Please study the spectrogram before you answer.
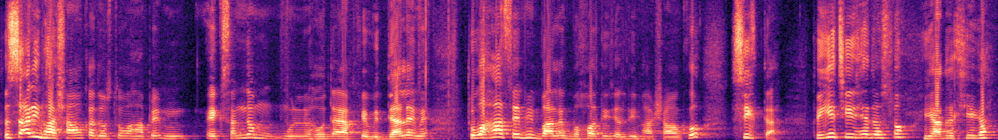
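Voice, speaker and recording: Speaking at normal speed with a high pitch and lively intonation, this teacher in his thirties leads an explanatory exam-prep lecture. He repeats phrases and asks rhetorical questions in an indoor studio with a digital teaching board.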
